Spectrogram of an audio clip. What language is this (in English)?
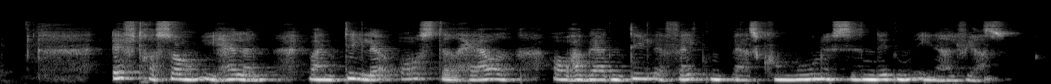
Danish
